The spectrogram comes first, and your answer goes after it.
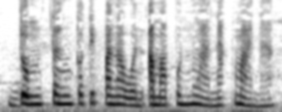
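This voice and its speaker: A woman playing a hurt, long-suffering wealthy wife in an Ilocano audio drama, with a husky voice. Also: medium pitch, fairly even intonation, moderate pace, fairly bright tone, soft background music, lightly acted. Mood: restrained, resolute.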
